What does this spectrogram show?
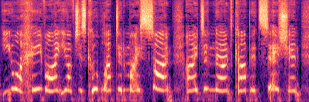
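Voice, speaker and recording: A man voicing a shrill, furious, self-righteous mother in a shrieking falsetto. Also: flat delivery, moderate pace, fairly bright tone, dry recording. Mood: outraged.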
